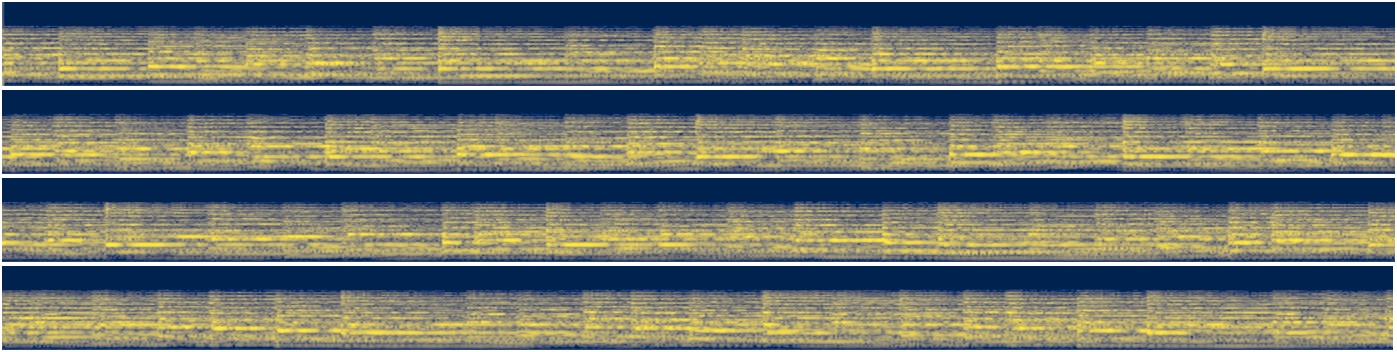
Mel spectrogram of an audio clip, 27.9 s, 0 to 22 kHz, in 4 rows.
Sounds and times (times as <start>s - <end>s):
Church bell: 0.0s - 27.8s.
